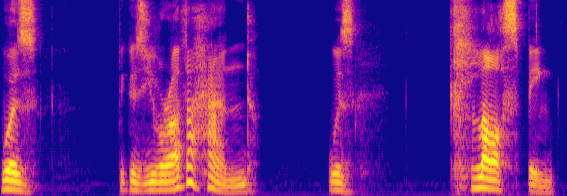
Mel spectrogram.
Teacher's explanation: was is pronounced with schwa sound here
